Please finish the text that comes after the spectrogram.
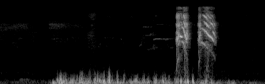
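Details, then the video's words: Ringneck parrot letting out two loud harsh screeches over a patch of low rustling and handling noise, with faint high chirps before. "Ringneck Parrot Cute Natural Video"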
